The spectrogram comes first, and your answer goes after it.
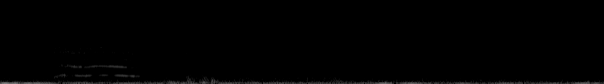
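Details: An excited Ragdoll cat running around gives a single drawn-out meow, a harmonic tone that bends slightly downward, followed by quiet indoor rumble and a few soft knocks.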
